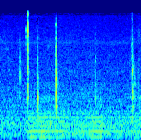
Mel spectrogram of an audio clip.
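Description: A few faint, sharp clicks in the first second, over a low steady hum: quiet room tone.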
